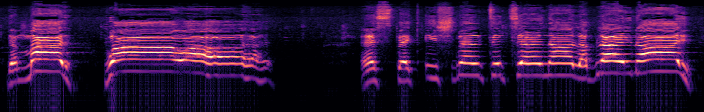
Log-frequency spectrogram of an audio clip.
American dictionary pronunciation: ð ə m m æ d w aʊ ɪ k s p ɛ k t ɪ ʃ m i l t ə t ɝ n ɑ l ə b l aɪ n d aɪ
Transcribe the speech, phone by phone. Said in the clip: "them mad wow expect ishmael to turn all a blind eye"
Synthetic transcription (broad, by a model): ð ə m m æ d w aʊ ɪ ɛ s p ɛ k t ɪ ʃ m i l t ə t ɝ n ɑ l ə b l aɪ n aɪ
